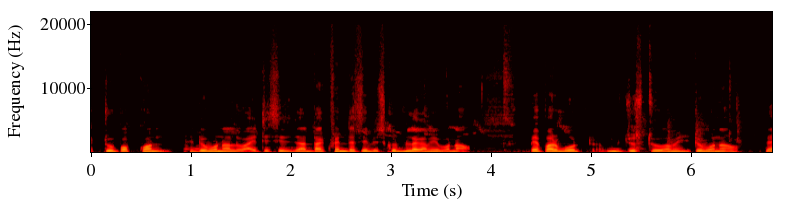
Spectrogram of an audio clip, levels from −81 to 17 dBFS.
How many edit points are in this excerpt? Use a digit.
0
